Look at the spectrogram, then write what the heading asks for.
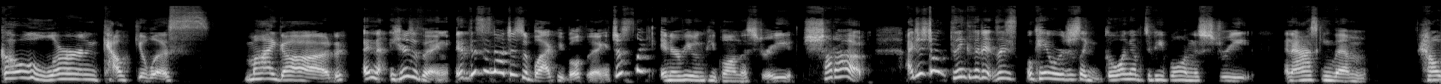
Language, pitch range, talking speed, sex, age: English, 175-260 Hz, 195 wpm, female, 20-39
